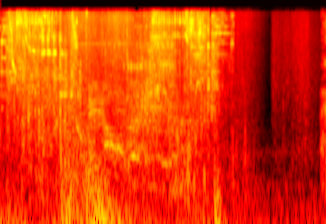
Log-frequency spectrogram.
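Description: A heavy metal chain clanks and rattles.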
